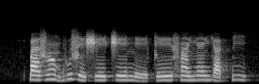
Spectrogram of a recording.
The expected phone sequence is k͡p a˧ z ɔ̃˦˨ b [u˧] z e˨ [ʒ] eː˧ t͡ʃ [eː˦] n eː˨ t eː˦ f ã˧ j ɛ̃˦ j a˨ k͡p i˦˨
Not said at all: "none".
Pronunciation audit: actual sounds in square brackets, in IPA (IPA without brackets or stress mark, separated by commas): u˦, ʃ, eː˦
